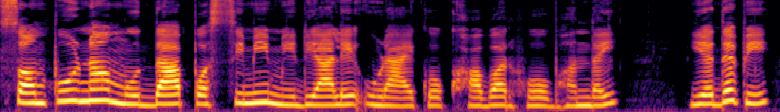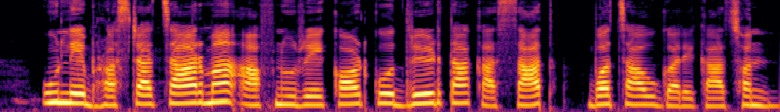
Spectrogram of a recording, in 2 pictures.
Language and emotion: Nepali, neutral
